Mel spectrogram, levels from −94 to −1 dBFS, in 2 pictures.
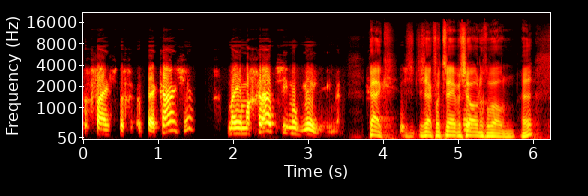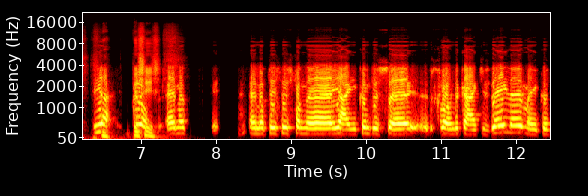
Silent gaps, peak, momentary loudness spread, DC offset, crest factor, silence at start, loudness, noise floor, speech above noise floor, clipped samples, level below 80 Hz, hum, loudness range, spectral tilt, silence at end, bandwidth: none; -4 dBFS; 14 LU; under 0.1%; 18 dB; 0 s; -20 LUFS; -40 dBFS; 21 dB; under 0.1%; -56 dBFS; none; 8 LU; -5 dB/octave; 0 s; 15.5 kHz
